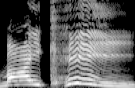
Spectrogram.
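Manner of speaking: high called-out shout, key word drawn out. A man who forgot his key answers a policeman's question by shouting. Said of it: "I shouted".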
